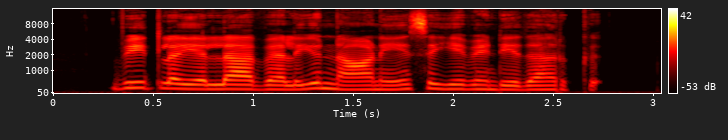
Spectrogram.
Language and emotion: Tamil, sad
